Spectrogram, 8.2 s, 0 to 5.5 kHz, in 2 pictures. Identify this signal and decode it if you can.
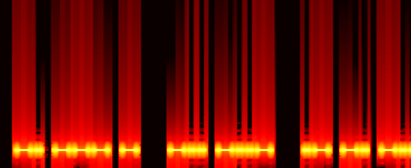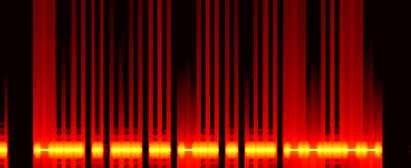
Morse code, heard as a keyed tone, about 25 wpm, 600 Hz. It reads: NOT DX AND BESIDES,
